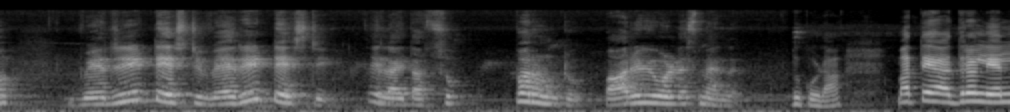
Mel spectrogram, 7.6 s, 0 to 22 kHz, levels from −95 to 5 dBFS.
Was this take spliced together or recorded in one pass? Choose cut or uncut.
cut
